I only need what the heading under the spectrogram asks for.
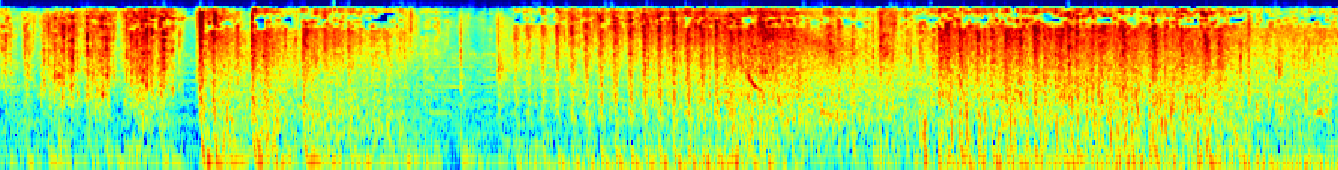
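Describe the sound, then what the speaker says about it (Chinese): Rapid automatic gunfire rattles loud and dense throughout a battle scene in an animated drama, sustained bursts with a sharp crack near the start and no talking over it. "给我开火，把它轰成肉渣！"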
